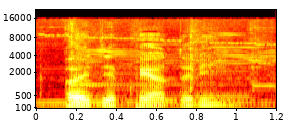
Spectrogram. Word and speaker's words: Œil de perdrix: Œil de perdrix.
